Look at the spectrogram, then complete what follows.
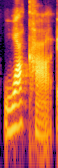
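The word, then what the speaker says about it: Waaqa: So they tell a story about their god, and I'm going to spell it in case I am mispronouncing it, but I believe it is the Waka. It's W-A-A-Q-A.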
